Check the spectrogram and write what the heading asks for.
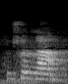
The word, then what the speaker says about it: सुषुम्ना: कोई सुषुम्ना कहते हैं, कोई सुषुम्ना कहते हैं, तरह तरह के इसके प्रोनाउंसिएशन है, लेकिन सुषुम्ना इसका सही माने में प्रोनाउंसिएशन है, जो कि आप मंत्र में भी उच्चारण कर सकते हैं।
